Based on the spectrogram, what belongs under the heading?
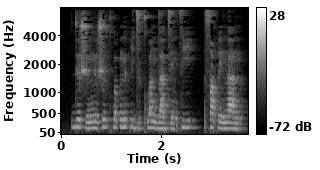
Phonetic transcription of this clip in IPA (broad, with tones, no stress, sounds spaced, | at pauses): d ø˥˧ ʃ ø˩˧ n ø˧˩ ʃ ø˥ kʷʰ ɑ˥ p n ø˥ p i˧ d͡z ɪ˧˩ kʷʼ ɑ˥˧ n d a˧ d͡z e˧˩ n t͡s i˥ | s ɑ˥˧ p e˩˧ n a˧˩ n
